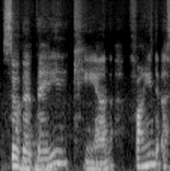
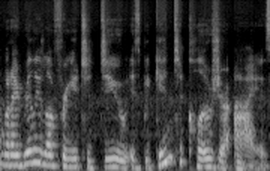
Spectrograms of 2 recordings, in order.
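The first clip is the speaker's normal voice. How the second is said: ordinary talk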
